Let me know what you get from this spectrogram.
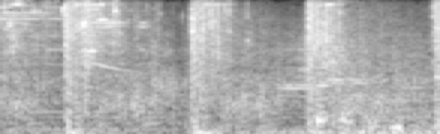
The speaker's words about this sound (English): You're shooting why? At the trains? What? But aren't people gonna call the police when they hear the gunshots?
